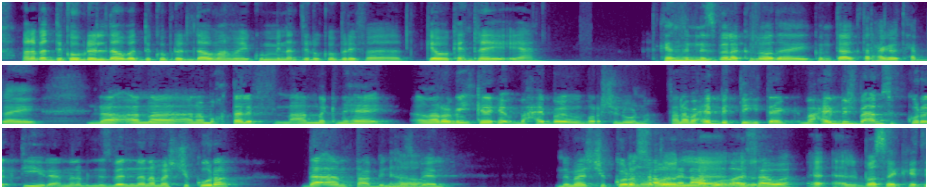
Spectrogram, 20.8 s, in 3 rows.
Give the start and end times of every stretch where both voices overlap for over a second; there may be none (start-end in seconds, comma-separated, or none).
18.6-19.8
